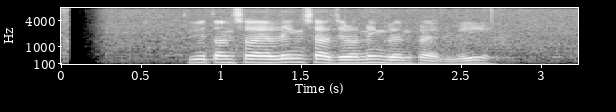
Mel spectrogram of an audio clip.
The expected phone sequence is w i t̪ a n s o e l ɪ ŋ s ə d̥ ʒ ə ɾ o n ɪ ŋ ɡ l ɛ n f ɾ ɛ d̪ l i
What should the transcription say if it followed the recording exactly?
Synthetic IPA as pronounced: w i t̪ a n s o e l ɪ ŋ s a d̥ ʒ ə ɾ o n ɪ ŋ ɡ l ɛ n f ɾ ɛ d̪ l i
